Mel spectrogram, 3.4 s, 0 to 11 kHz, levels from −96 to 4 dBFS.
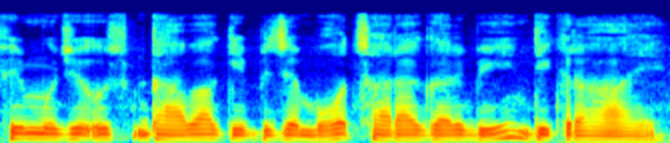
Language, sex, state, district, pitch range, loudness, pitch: Hindi, male, Arunachal Pradesh, Longding, 105-115 Hz, -17 LUFS, 110 Hz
